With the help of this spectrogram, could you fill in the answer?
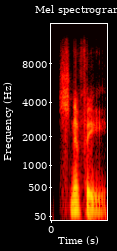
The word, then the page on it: sniffy: American English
